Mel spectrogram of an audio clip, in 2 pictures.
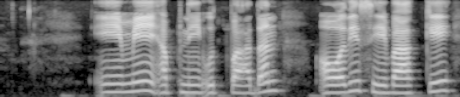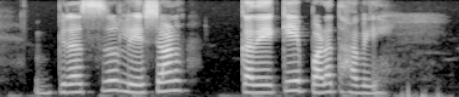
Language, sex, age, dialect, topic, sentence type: Bhojpuri, female, 18-24, Northern, banking, statement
